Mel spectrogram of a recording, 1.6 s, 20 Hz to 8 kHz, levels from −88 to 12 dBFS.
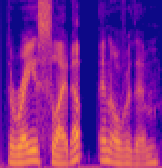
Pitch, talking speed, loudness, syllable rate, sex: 140 Hz, 260 wpm, -17 LUFS, 6.7 syllables/s, male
